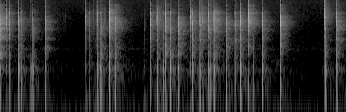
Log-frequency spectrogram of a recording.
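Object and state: Bamboo slatted stand.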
